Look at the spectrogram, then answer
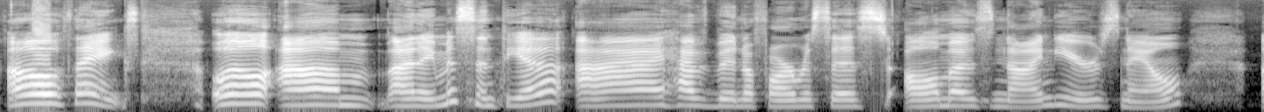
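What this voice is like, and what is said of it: Rural Georgia Southern US accent. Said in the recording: “if you can't tell by the accent, I do live in Georgia, in rural Georgia. And so if I say y'all a lot”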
